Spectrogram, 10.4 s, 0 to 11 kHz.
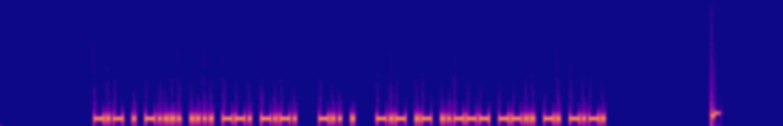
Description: Morse code, heard as a keyed tone, about 28 wpm, 700 Hz. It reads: KE6HGC DE KA2ZNC
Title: USA Callsign DE Callsign - 6 Characters - 28wpm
